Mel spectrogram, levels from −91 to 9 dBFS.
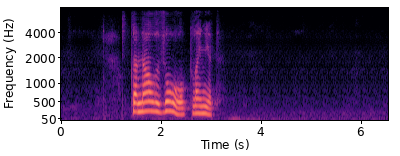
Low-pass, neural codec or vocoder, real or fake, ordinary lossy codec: none; codec, 16 kHz, 1.1 kbps, Voila-Tokenizer; fake; none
